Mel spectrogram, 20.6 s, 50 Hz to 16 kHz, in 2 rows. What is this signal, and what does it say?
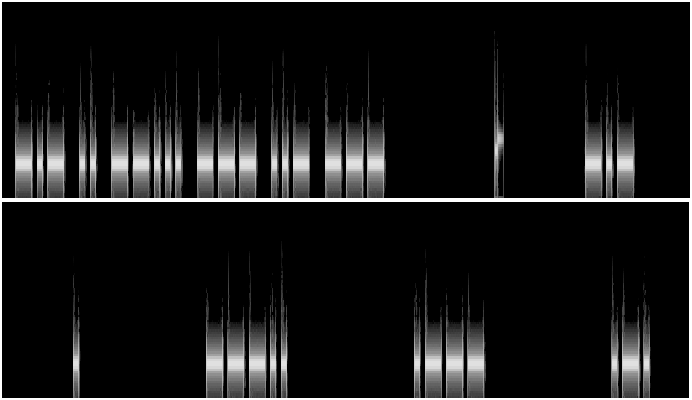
Morse code, heard as a keyed tone, about 15 wpm, spaced as for 7 wpm, 700 Hz. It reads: KI7OUO KE8JR
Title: USA Call Signs - 6 Characters - 8x Character Spacing - 15wpm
